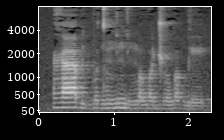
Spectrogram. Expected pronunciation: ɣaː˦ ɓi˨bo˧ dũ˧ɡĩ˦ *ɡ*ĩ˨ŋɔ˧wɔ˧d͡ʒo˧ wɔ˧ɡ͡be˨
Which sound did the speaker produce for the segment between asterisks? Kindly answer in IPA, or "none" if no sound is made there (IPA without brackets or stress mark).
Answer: ɡ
